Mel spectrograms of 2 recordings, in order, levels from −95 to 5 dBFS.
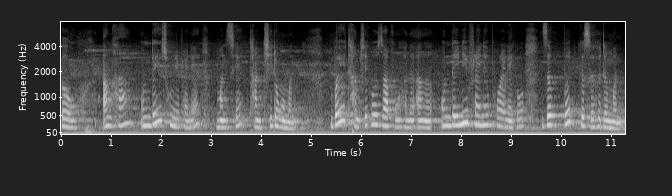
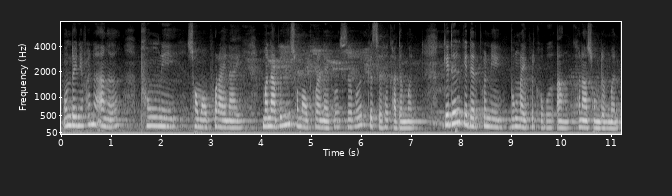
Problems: low volume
